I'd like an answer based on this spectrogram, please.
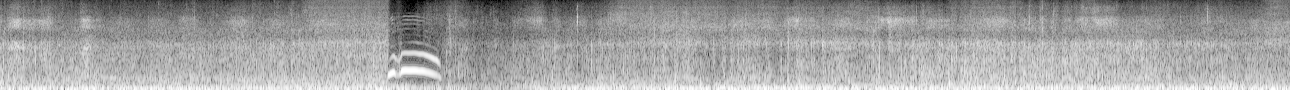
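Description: Wind rushing over the microphone with the rumble and rattle of a mountain bike riding fast down a dirt singletrack. About four seconds in, a short pitched sound rises and falls.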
